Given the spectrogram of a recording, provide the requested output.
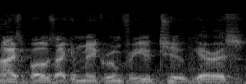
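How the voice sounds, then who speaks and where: A put-on character voice rattles along at a fairly quick pace. Clear background noise sits behind it. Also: man. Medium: video game. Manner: gruff, blunt.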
